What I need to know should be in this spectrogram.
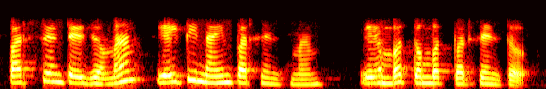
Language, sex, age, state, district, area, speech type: Kannada, female, 30-45, Karnataka, Bangalore Urban, urban, conversation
